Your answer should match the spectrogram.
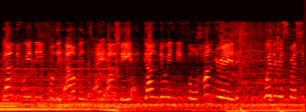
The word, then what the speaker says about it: Goondiwindi: Heading out to, I've written Goondiwindi, but Chris tells me it's pronounced Goondiwindi or Gundy.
